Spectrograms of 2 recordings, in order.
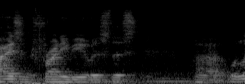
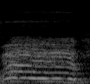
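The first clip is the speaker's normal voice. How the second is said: a high-pitched "Ah!" of the creature's pain; the giant cries out as it breaks; high scream. Acted. Giant figure screaming at the third gong strike. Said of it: "the figure goes".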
